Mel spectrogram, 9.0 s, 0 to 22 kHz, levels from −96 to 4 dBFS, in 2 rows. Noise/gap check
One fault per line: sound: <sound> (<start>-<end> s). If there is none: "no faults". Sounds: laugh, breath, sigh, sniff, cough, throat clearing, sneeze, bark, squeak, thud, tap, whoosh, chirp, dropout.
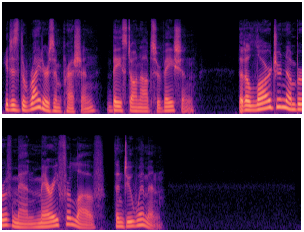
no faults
